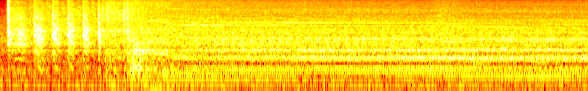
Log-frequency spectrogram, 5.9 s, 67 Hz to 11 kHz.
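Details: 2004 Chrysler Sebring 2.0 that came in as a crank-no-start after a new computer and new cam and crank sensors: about a second of rhythmic cranking, then it catches cleanly and settles into a steady, even idle; normal start.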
